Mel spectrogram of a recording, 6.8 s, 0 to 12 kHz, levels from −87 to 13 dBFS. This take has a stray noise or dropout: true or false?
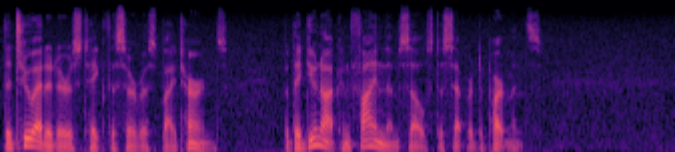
false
